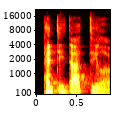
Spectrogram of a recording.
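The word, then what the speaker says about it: Pentedattilo: to uh is it pendiatillo am i saying it right pentida penti dot dealer right yeah because penta like five and attila fingers uh so it means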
